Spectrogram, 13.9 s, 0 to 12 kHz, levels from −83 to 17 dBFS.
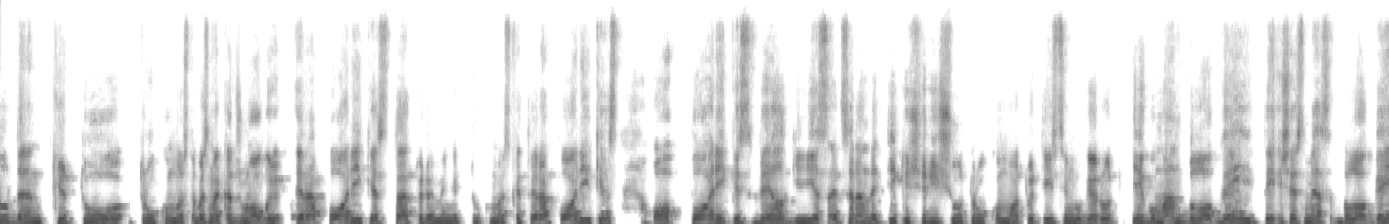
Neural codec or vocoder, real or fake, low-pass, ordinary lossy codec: autoencoder, 48 kHz, 128 numbers a frame, DAC-VAE, trained on Japanese speech; fake; 10.8 kHz; Opus, 64 kbps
